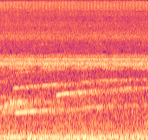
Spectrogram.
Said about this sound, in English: You just heard some sirens.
